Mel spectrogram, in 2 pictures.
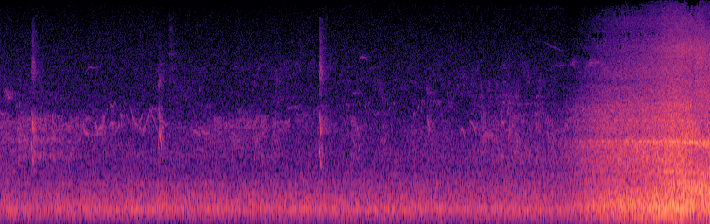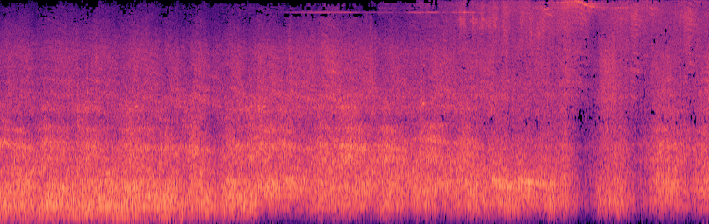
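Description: A faint, steady outdoor background, then about eleven seconds in a container freight train hauled by an electric locomotive comes up and passes at speed close by: a loud rush of wheels on rail with rattling wagons and a run of clicks as the wheels cross the rail joints. Near the end an ICE high-speed train is also passing on the other track.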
